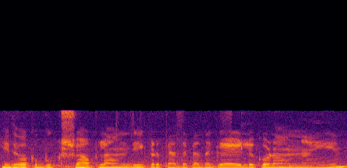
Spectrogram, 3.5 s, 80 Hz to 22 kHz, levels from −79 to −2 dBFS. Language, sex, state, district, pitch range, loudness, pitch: Telugu, female, Andhra Pradesh, Manyam, 175-190 Hz, -15 LUFS, 185 Hz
